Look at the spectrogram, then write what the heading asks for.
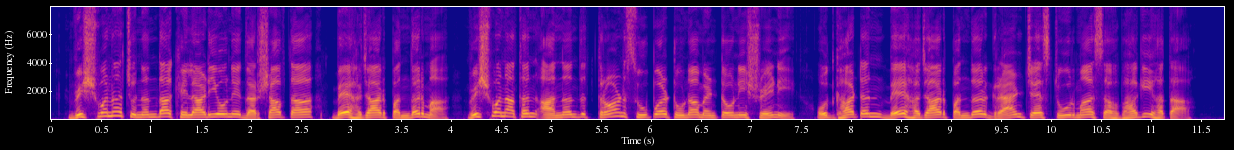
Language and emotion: Gujarati, neutral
